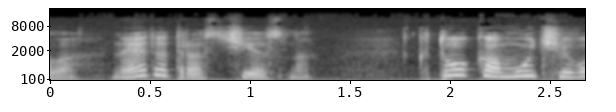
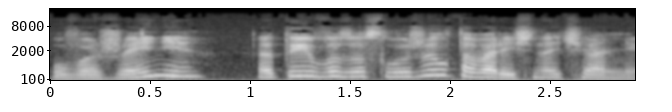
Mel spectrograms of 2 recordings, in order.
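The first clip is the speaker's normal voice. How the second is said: plain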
